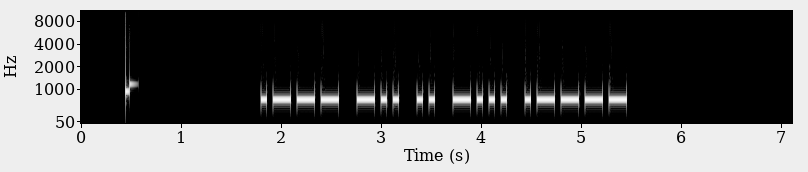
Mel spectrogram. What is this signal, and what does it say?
Morse code, heard as a keyed tone, about 20 wpm, 700 Hz. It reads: JDIB1
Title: Five Challenging Letter-Number Combinations 20wpm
